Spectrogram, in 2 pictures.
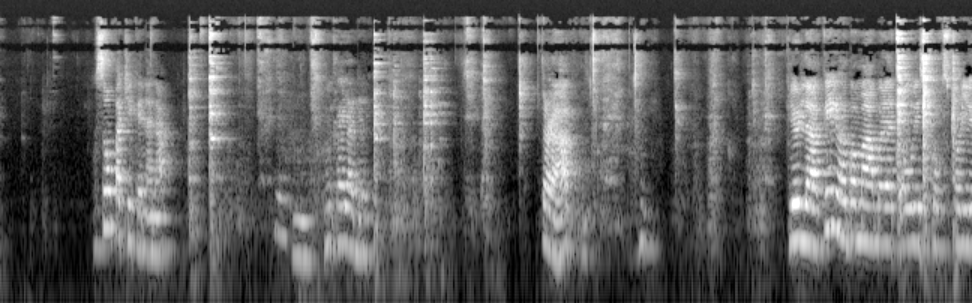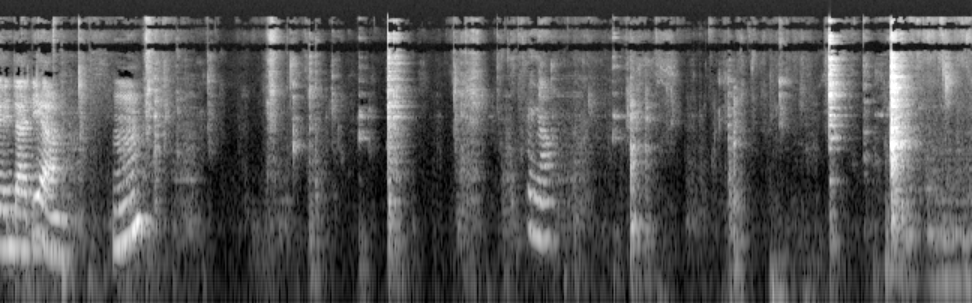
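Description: Cutlery clinks and scrapes on plates.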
